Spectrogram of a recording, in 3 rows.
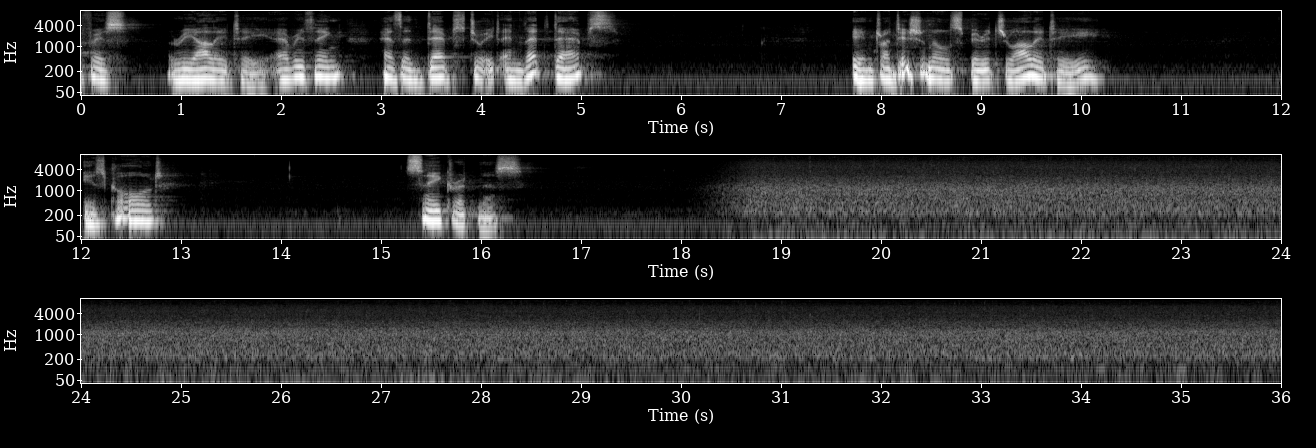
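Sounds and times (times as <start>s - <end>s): waterfall pouring into pool: 18.2s - 36.0s.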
